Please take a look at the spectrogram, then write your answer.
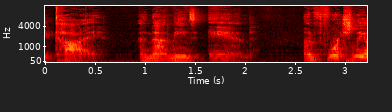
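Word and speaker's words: καί: appear like someone who says and in greek which i now do kai i hope that comes in handy to you it's spelled kappa alpha iota now you've learned something on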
